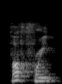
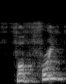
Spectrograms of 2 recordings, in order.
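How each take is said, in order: First: Said in the usual way. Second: "for free" with the pitch leaping high on "free"; "for free" sung out high and rising in amazement; emphatic for free. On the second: Real, not acted. Praising free culture in France, "for free" leaping high.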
